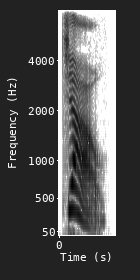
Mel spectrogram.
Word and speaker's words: 叫: The phrase is 我叫, which means my name is or I am called.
